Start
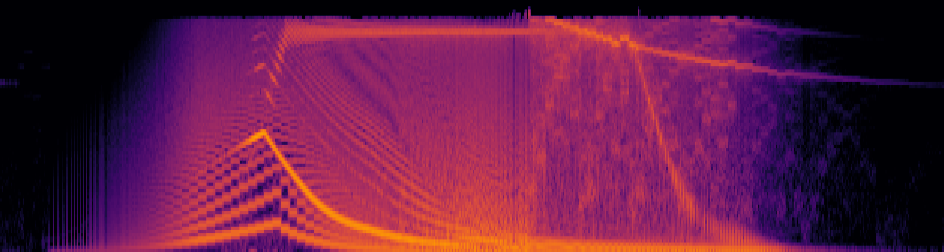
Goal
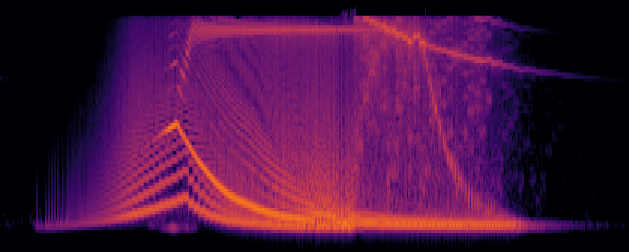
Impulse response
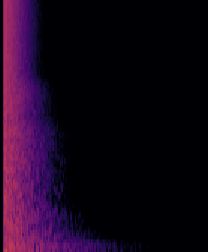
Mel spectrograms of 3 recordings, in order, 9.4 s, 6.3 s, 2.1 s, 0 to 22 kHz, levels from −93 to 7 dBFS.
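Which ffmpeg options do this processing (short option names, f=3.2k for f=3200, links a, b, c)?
-af "lowshelf=f=100:g=3.5,atempo=1.5,afreqshift=400,volume=-7dB"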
